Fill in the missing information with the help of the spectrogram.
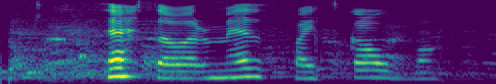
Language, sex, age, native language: Icelandic, female, 8, Icelandic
